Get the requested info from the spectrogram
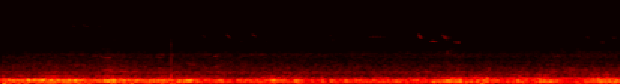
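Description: Steady low hum of electric trains standing at the platforms, with small birds chirping faintly and often above it.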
